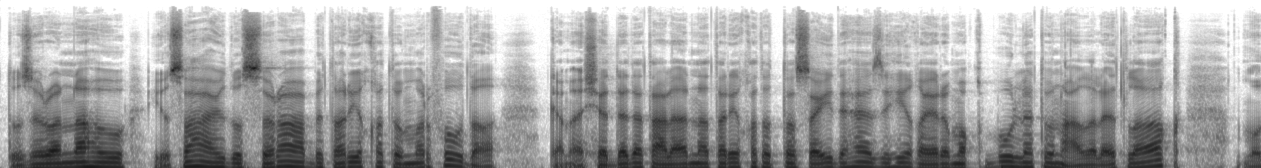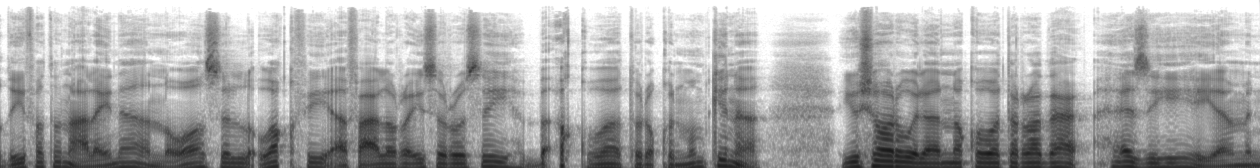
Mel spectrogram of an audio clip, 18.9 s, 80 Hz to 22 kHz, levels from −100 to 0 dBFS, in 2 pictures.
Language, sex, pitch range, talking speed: Arabic, male, 90-110 Hz, 115 wpm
